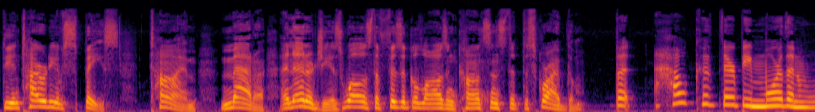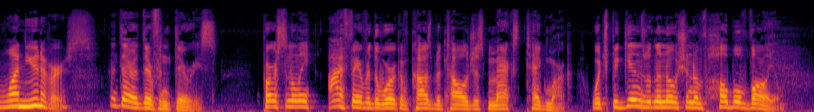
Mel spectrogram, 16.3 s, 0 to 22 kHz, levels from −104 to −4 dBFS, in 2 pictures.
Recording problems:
none

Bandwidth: 15 kHz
